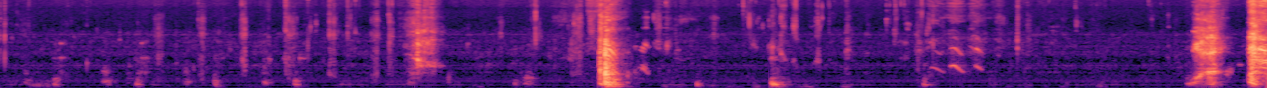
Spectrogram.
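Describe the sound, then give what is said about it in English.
Someone chugs at least a water bottle's worth of raw egg and water mixture in a run of soft, rhythmic gulps and swallows. These are broken by a few loud, harsh splutters or gasps, with no talking. “I got like at least a water bottle full of egg water mixture in here.”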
